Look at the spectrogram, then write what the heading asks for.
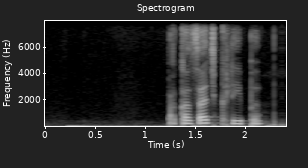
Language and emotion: Russian, neutral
